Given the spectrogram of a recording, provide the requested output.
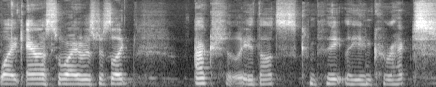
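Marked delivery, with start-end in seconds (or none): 1.9-4.4 soft, droning British monotone without lilt. Retelling an argument, the speaker quotes his bestie in his British monotone. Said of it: "in his British monotone".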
